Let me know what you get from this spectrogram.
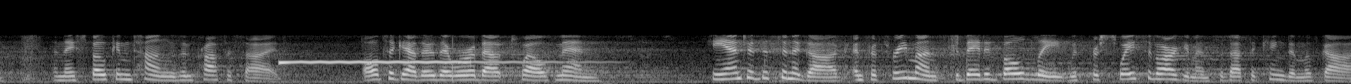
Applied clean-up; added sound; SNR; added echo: none; Keyboard (musical); 1 dB; none.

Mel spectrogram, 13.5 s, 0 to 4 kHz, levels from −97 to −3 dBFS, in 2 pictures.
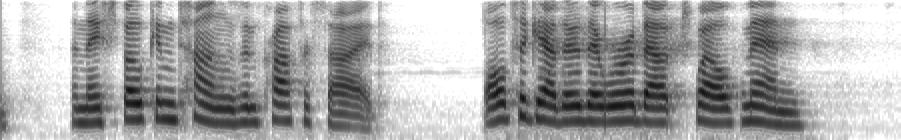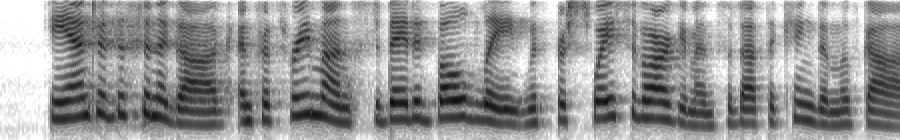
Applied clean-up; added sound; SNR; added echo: neural mask model DeepFilterNet 3.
